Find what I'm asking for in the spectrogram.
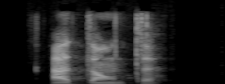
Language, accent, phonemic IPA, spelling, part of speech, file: French, France, /a.tɑ̃t/, attentes, noun, LL-Q150 (fra)-attentes.wav
- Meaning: plural of attente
